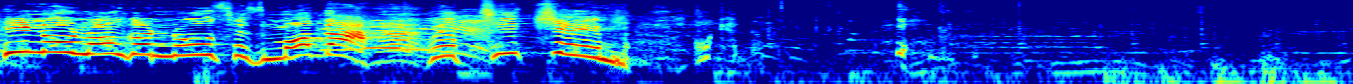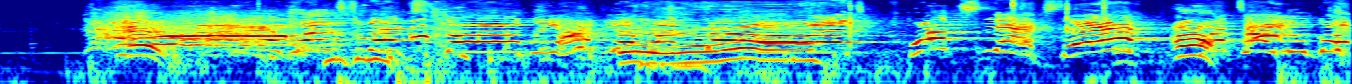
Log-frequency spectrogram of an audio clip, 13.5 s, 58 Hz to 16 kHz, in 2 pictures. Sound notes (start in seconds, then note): 4.6 footsteps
